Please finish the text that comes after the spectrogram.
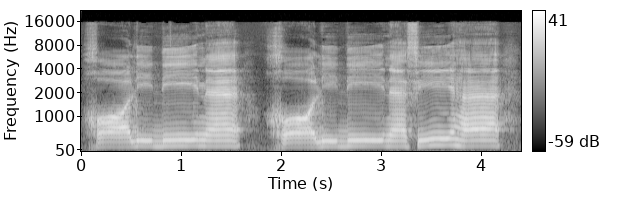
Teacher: dal hujung lidah di gusi, bagi bawah dina kita senyum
